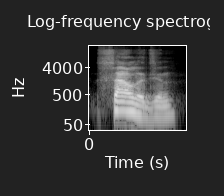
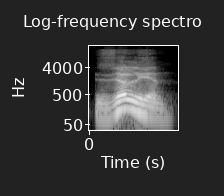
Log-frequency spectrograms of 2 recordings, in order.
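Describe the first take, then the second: First: The word begins with a hissing S sound. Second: The word begins with a buzzing Z sound. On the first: The speaker calls it wrong. "not Saladin" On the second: The speaker calls it right. "The S sounds like a Z in the name"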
